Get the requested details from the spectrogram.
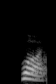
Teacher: वह बोलते हैं तो ऊपर वाला दांत नीचे वाले ओष्ठ में टच होता है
